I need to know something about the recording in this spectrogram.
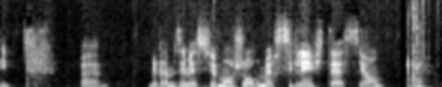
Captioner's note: speaking French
